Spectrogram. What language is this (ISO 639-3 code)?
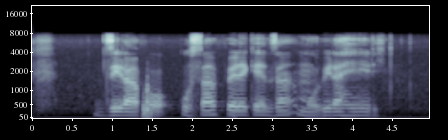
ven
